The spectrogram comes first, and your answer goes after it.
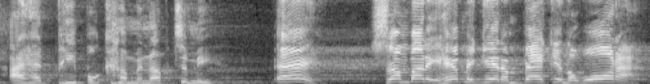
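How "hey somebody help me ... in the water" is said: higher-pitched Aussie calling out; mock Australian accent. Australian beachgoer to others about the comedian, mock Australian accent. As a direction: call for help as an Australian beachgoer.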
